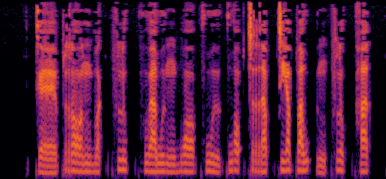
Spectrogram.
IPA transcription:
k ɛː˩˦ p r ɔː˧ n b a˨˩ k̚ pʰ l u˦˥ k̚ h u˧ a̯ w ɯ˧ ŋ b ɔː˧ kʰ w ɯː˨˩ k w ɔ˥˩ ʔ t r a˦˥ p̚ t i˥˩ a̯ p a˥˩ w ʔ ɯ˩˦ ŋ pʰ l o˥˩ k̚ h a˦˥ t̚

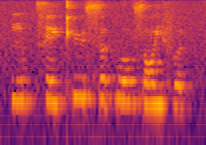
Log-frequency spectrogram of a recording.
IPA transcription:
ŋ ɵ˧ t̚ s e˨ j kʰ yː˧ s ɵ˥ t̚ w o˧ w s ɔː˨ j f ɵ˨˥ t̚

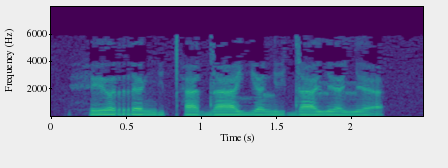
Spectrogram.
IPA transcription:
h e ə̯ r ɛ ŋ i t̪ʰ æ d æ ʎ ɛ l i d æ lʲ æ lʲ æ

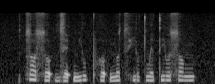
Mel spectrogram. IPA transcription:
t͡s ɔ˥˧ s o˨ ʔ d͡z e˨ ʔ ŋ j u˦ pʰ o˨ ʔ n̪ o˥˧ t͡sʰ j u˨˩ t̪ w e˧ t̪ j u˧ s ɔ˧ ŋ

